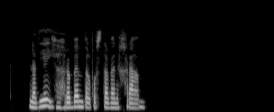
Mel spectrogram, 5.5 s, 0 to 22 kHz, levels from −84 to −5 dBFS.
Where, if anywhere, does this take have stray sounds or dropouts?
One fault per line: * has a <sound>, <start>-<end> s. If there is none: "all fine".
all fine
